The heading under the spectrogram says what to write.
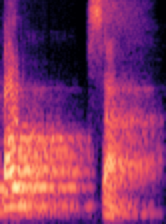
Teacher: tenemos vocal abierta primero la abierta tónica la siguiente la vocal cerrada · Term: diptongo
